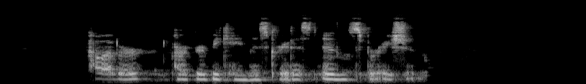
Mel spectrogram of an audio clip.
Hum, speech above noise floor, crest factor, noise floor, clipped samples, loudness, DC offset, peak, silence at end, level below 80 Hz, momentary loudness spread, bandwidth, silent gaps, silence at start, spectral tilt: none; 60 dB; 24 dB; -84 dBFS; under 0.1%; -22 LUFS; under 0.1%; -2 dBFS; 1.6 s; -74 dBFS; 11 LU; 9.6 kHz; none; 0.9 s; -2 dB/octave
